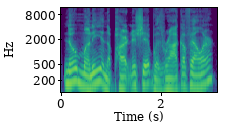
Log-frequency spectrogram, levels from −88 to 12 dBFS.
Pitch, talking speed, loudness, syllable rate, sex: 140 Hz, 135 wpm, -15 LUFS, 4.4 syllables/s, male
